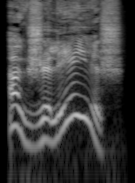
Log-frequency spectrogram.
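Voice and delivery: high, very slow mocking echo; scornful. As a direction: throw his word back in scorn. Hermione scornful.

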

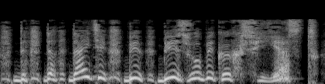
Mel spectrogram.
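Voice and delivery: stuttering, high little-dragon wail; Беззубик. A narrator's reading. Dragon can no longer hold back, stuttering howl. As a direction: howl it out in a stammering creature voice. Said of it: "взвыл Беззубик".

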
